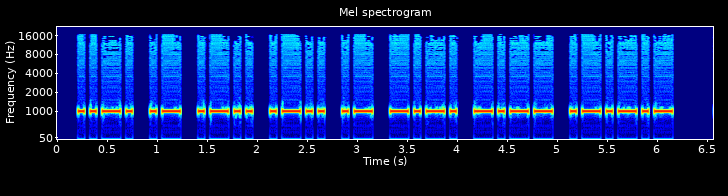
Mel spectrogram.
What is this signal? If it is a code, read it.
Morse code, heard as a keyed tone, about 20 wpm, 1000 Hz. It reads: FALLACY.
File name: qotdfiles / 20wpm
